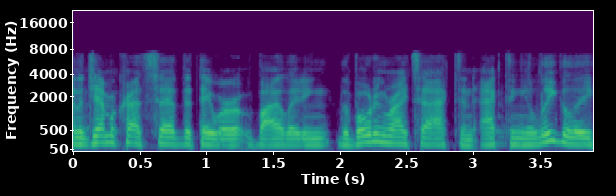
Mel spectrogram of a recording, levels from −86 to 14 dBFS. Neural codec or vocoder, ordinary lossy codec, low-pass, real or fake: vocoder, 22.05 kHz, 80 mel bands, WaveNeXt; MP3, 64 kbps; 7.2 kHz; fake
